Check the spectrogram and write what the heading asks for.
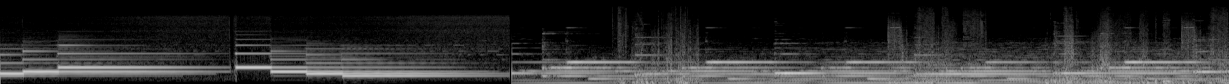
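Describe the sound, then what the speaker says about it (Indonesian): A bell rings in clear tonal chimes, a few sustained notes ringing out alone, followed by a denser, brighter jangle of overlapping chimes and clinks that stays loud and close. "Masih ingat tadi dengan bel yang ada di depan"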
